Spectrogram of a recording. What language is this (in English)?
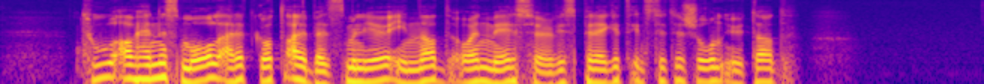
Norwegian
